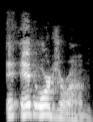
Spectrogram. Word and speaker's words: Ed Orgeron: Ed Orgeron.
